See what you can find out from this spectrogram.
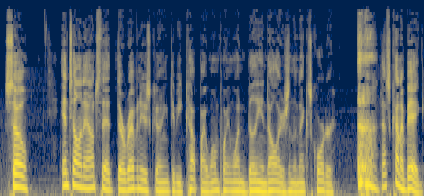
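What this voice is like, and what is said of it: Sick-sounding, damaged voice. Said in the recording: “sorry about my voice. I've been sick. I just can't seem to get my voice back.”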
